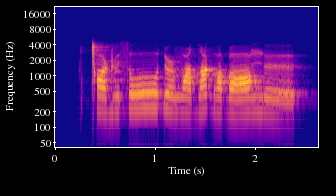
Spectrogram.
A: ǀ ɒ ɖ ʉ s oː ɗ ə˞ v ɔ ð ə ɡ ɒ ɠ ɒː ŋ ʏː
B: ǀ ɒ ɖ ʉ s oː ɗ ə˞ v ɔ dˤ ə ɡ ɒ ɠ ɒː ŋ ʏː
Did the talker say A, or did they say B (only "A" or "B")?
B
